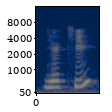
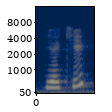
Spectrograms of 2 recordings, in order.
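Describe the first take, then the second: No difference in how they are said.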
